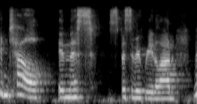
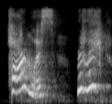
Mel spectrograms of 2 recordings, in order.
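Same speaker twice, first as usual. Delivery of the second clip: incredulous; 12 semitones higher, 7 dB louder, slower than usual. Acted. Opossum echoes in disbelief.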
